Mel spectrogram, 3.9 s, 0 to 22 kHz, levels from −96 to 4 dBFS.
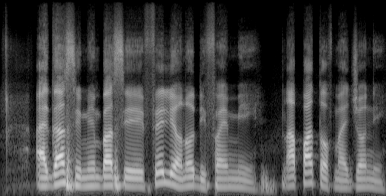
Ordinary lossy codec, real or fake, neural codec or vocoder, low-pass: none; fake; autoencoder, 48 kHz, 32 numbers a frame, DAC-VAE, trained on Japanese speech; none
